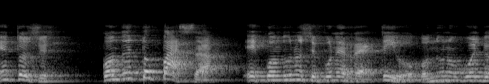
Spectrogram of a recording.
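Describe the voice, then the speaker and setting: Noticeable background noise and audible room echo surround a man speaking with lively intonation in an Argentine accent. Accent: Argentine Spanish (Rioplatense). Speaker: astrologer. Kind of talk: live stream talk.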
